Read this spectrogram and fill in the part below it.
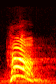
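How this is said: It is said forcefully, as a command.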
